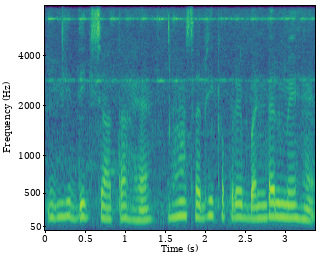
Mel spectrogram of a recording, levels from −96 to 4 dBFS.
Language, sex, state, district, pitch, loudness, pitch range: Hindi, female, Bihar, Katihar, 175 Hz, -17 LUFS, 165-185 Hz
